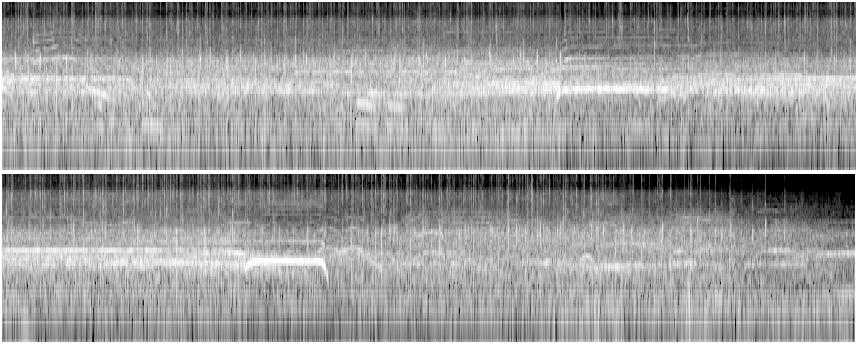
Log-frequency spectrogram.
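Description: People in a crowd cheer and whistle loudly.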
